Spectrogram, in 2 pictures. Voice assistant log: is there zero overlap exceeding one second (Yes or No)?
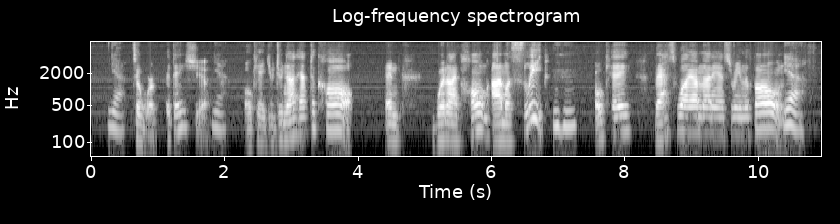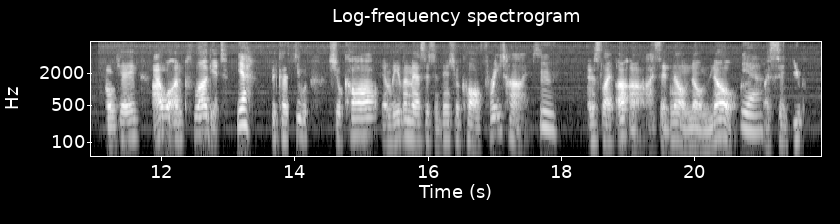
Yes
